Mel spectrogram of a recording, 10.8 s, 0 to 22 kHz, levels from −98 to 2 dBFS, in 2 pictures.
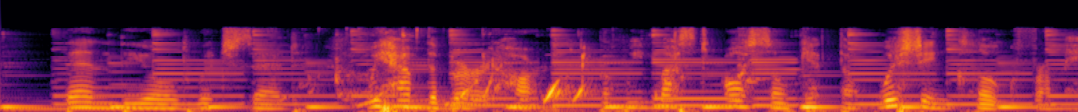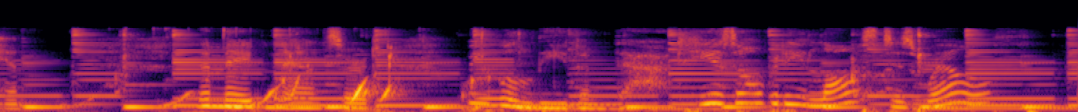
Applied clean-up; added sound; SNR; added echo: classical method log-MMSE.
